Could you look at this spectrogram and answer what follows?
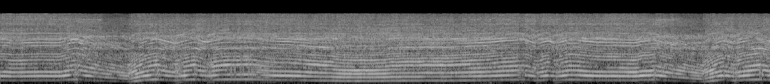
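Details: Husqvarna 262XP two-stroke chainsaw after rebuild, breaking in with compression up: high wail dips under load in low-grade pine and recovers cleanly, strong steady pull throughout. Saw running healthy.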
